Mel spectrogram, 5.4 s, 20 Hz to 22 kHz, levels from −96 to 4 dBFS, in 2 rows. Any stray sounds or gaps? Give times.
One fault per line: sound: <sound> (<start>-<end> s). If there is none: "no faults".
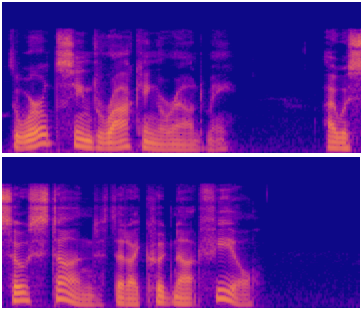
no faults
